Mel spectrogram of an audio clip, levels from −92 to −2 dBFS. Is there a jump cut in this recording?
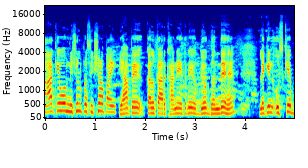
yes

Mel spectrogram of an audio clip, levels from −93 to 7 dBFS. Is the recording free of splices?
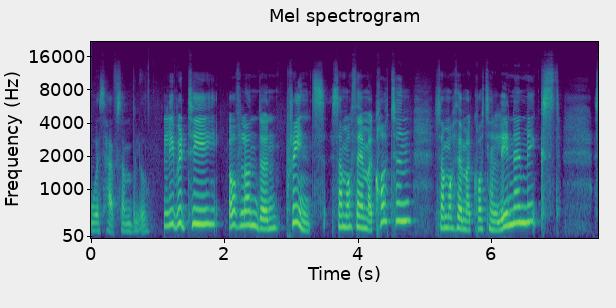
no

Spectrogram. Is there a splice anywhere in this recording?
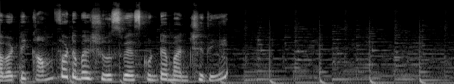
no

